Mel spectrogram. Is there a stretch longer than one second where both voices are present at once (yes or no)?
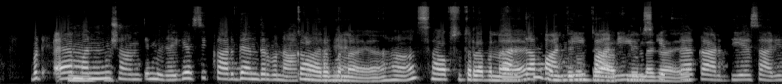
yes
